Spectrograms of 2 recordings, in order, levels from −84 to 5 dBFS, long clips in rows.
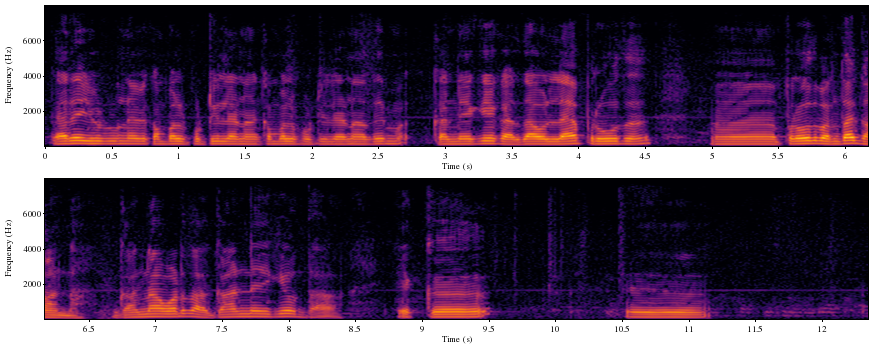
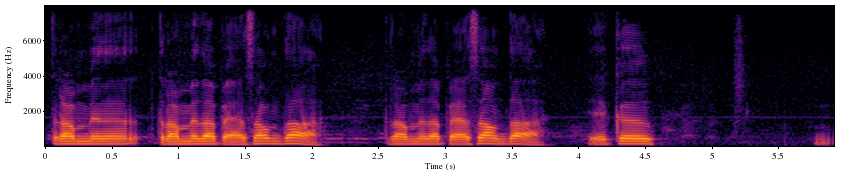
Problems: none marked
